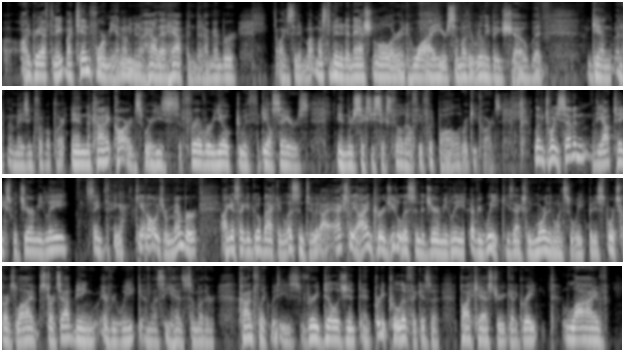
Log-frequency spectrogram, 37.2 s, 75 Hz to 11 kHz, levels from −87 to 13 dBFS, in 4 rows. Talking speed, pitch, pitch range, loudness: 210 wpm, 135 Hz, 125-145 Hz, -16 LUFS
